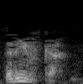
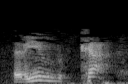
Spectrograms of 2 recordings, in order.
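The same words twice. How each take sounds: First: The stress is on the first syllable. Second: The stress is on the last syllable. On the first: The speaker calls it wrong. "Como que se fala por aí afora?" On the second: The speaker calls it right. "Também é oxítona"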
